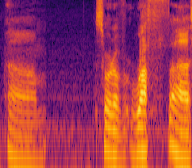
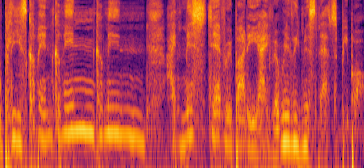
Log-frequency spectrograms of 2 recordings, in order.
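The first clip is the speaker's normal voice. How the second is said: high, eager creepy voice that drifts into a whisper; hungry voice in his head; 8 semitones higher than usual. Acted. Voice in the rogue's head begging him for food. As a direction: coax him inward like a starving thing. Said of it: "you start to hear this voice where it's like".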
